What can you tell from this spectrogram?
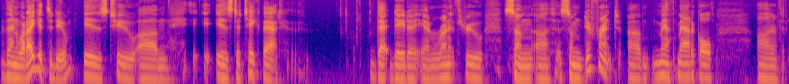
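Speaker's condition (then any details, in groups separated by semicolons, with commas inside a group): Stuttering; severe stuttering from birth, intellectual muscle-control technique learned at age 11; still uses conscious control of speech muscles while talking; as fluent as normally disfluent speakers when using control, singing bypasses stuttering, earlier speaking distressing; repeated words, prolonged sounds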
